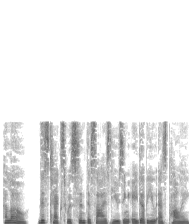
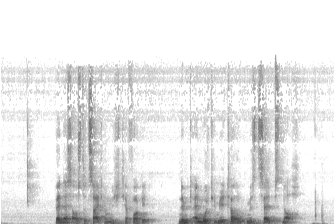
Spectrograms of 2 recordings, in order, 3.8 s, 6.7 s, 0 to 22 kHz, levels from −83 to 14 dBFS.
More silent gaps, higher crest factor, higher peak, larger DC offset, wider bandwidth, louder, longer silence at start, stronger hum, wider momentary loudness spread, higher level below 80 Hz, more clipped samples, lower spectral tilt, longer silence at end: neither; about the same, 14 dB vs 18 dB; second, -8 dBFS vs -2 dBFS; neither; second, 10.5 kHz vs 16.5 kHz; second, -23 LUFS vs -19 LUFS; second, 0.05 s vs 0.55 s; neither; second, 3 LU vs 19 LU; second, -60 dBFS vs -50 dBFS; neither; about the same, -5 dB/octave vs -6 dB/octave; second, 0 s vs 0.2 s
